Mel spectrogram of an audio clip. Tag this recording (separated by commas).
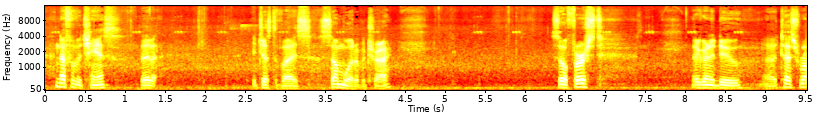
outside, urban or man-made, Speech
